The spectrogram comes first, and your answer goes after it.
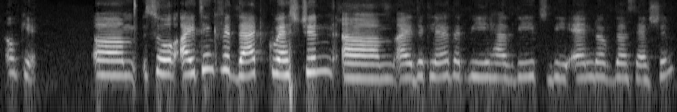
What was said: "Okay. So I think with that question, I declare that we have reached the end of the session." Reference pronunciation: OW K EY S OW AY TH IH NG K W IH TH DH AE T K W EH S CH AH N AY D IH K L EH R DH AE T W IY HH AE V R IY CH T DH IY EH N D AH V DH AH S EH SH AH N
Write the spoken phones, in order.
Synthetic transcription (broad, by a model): OW K EY S OW AY T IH NG K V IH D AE T K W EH S CH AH N AY D IH K L EH R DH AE T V IY HH AE V R IY CH T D IY EH N D AH V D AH S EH SH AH N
